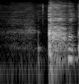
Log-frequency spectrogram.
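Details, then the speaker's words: Adult with a self-described very bad cough gives a single loud, harsh cough, preceded by a faint catch of breath. "yeah I did say I got a very bad cough I'll try my best to hold it in oh now I need a really big massive cough that's not good"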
